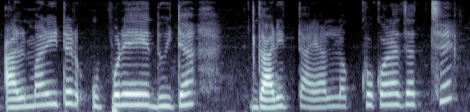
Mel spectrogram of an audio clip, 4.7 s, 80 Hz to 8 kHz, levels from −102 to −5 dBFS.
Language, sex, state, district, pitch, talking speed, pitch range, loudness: Bengali, female, West Bengal, Alipurduar, 270 Hz, 115 wpm, 235-285 Hz, -20 LUFS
